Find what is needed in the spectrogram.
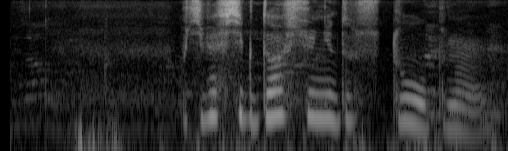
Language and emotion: Russian, sad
